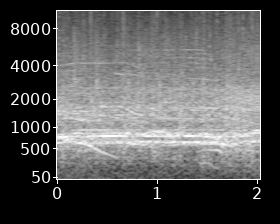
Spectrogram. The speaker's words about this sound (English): Time to vote, Glenn Gould Studio, by applause.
